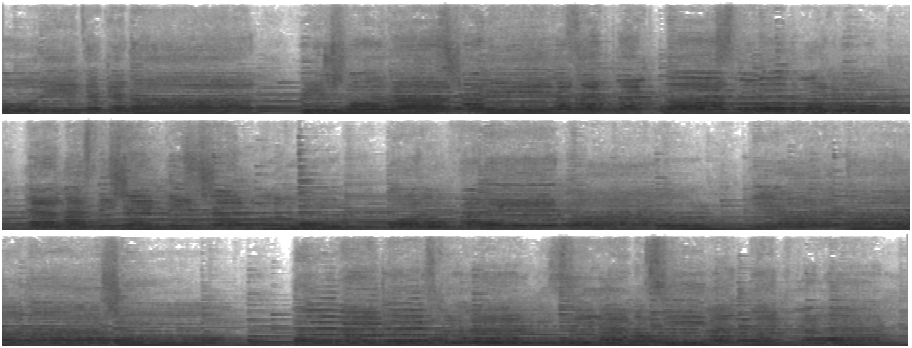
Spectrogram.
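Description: A Christian worship song sung by a mixed group of men's and women's voices in chorus, accompanied by acoustic guitar and trumpet, with held low notes underneath.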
